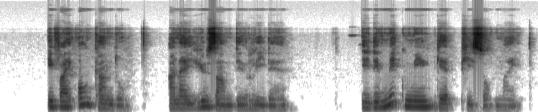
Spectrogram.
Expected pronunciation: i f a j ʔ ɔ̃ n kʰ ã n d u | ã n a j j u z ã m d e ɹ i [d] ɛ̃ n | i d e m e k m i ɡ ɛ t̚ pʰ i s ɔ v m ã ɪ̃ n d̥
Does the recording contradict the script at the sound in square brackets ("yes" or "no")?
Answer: no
